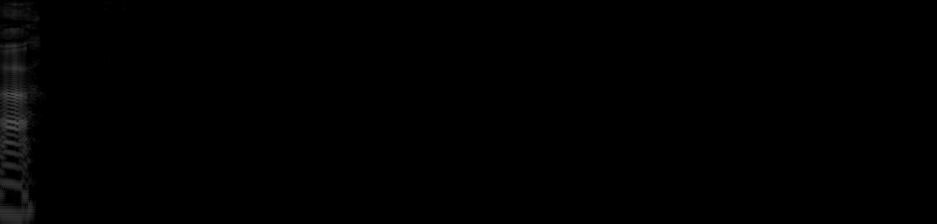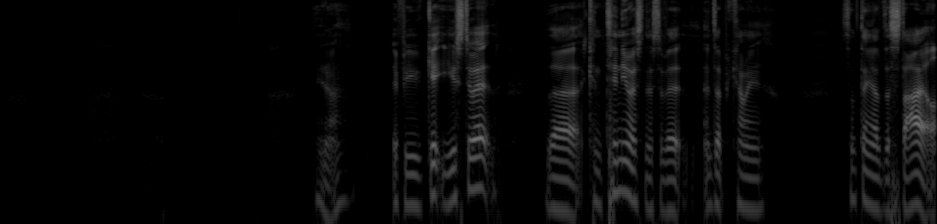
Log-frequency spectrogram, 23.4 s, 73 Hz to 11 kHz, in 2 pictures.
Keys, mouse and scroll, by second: 0.2-1.4 typing.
